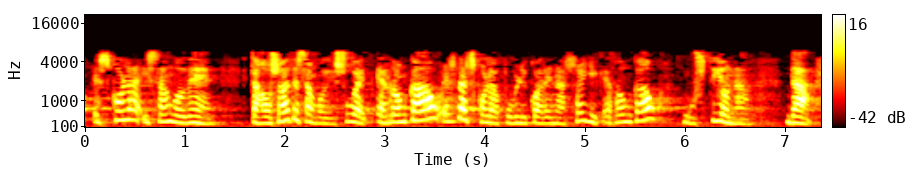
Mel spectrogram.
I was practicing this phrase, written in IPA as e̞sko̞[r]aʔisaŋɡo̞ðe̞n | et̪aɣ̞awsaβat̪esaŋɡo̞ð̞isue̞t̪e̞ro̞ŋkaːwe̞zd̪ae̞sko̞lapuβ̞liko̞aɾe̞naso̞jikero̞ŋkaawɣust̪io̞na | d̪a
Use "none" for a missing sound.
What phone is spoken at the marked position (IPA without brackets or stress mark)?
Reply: l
